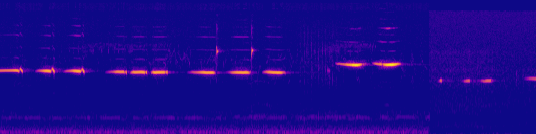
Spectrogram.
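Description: Greater Hoopoe-lark giving a series of clear piping whistles, about one per second, that step up in pitch before falling lower, over a low wind rumble.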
